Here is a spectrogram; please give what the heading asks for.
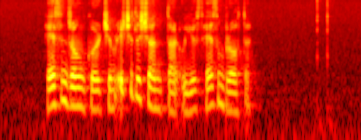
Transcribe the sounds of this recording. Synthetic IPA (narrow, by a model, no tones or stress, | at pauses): heːsɪnd̪ɾɔwŋkʊɹt͡ʃʰeːmə̰ɾʔɪɹt͡ʃːət̪ʰɪl̩ʃœnt̪aɹʔʊ̰ːjʉst̪heːsʊmbɹoːt̪ə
